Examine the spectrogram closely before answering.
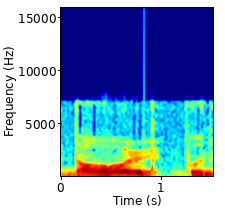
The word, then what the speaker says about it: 넓은: 넓은도 넓은데 넓다 이렇게 하면 안 돼요. 넓적다리 이럴 때 또는 밟다, 땅을 밟다 이럴 때는 예외지만 예로 발음한다 그랬어요. 넓은 이렇게 됩니다.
